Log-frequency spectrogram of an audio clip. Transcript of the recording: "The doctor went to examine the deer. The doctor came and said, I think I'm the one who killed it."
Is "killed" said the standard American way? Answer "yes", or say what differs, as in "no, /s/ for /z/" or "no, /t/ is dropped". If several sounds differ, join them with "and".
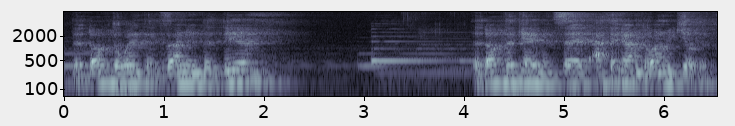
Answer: yes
